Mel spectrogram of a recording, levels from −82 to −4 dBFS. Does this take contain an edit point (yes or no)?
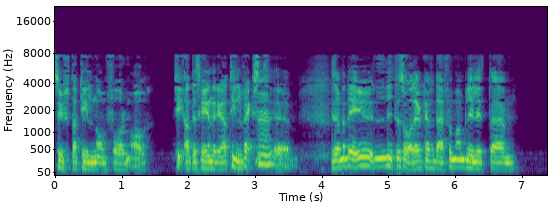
yes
